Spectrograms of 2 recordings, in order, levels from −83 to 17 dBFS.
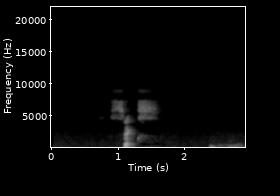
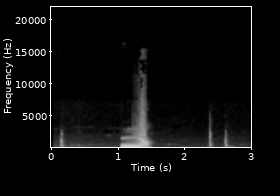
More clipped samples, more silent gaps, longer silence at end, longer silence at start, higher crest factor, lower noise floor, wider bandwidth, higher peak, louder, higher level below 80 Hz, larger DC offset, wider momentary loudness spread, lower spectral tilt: neither; neither; second, 0.1 s vs 0.35 s; first, 0.95 s vs 0.15 s; first, 26 dB vs 14 dB; first, -70 dBFS vs -60 dBFS; about the same, 9.4 kHz vs 10 kHz; second, -8 dBFS vs 0 dBFS; second, -29 LUFS vs -10 LUFS; second, -80 dBFS vs -56 dBFS; neither; first, 25 LU vs 22 LU; second, -3.5 dB/octave vs -6.5 dB/octave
